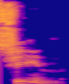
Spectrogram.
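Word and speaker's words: ش: And this is Sheen. The name of the letter is Sheen, and it's equivalent to the English SH, as in show.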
